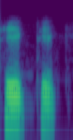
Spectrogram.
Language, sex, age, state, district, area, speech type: Santali, male, 30-45, Jharkhand, East Singhbhum, rural, conversation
